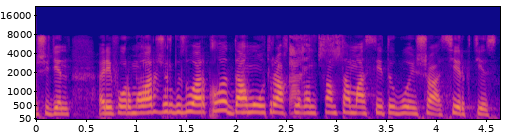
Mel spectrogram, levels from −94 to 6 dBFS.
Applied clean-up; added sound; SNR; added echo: neural mask model Resemble Enhance denoiser.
